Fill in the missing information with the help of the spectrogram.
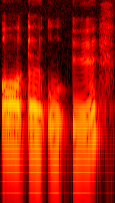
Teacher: Dodaqlar bir qədər irəli çıxır və dairəvi vəziyyət alır. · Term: Dodaqlanan saitlər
